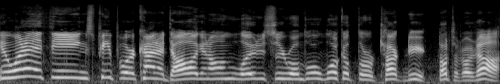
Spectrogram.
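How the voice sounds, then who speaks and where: Speaking in a Southern US accent, a woman sounds animated, her high voice carrying lively intonation. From Alabama, Huntsville. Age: 40s. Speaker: whitewater canoe athlete. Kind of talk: casual talk to camera. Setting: outdoors by a river.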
